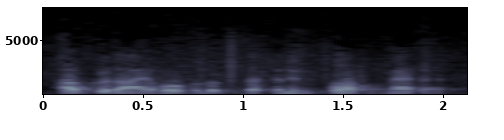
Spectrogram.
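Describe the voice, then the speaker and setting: An actor playing a brusque, easily flustered bank president with a soft heart, formal and blustery in 1930s radio style. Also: male voice, medium pitch, racing, slightly rough. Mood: genial, flustered. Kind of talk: 1930s radio drama acting. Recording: dull, lo-fi old radio recording.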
